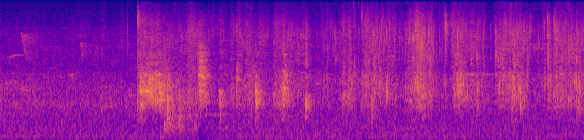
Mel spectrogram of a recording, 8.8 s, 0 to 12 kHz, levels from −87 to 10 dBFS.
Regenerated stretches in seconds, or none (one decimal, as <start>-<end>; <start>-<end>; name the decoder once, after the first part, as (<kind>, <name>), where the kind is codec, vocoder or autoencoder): none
